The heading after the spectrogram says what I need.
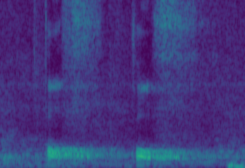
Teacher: pangkal lidah atau lidah bagian paling belakang itu hampir atau menyentuh nih apa namanya langit-langit yang lunak jadi langit-langit kan ada yang kalau disentuh ke sama lidah tuh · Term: qf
